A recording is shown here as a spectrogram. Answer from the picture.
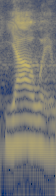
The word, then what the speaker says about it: Yahweh: But we're fairly certain it would have sounded like Yahweh. We spell it Y-A-H-W-E-H.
